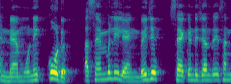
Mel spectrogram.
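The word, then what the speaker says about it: mnemonic: और assembly language में नेमोनिक code का यूज किया जाता है। नेमोनिक कोड, इसकी स्पेलिंग एम से स्टार्ट होती है, एम साइलेंट होता है।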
